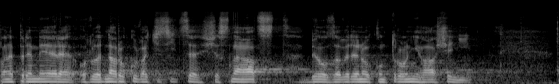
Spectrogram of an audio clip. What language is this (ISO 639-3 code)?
ces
